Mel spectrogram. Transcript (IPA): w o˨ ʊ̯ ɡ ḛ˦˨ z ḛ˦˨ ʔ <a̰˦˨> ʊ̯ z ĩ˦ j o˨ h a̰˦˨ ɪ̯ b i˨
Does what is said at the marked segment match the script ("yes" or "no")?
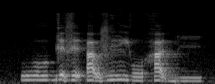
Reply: yes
